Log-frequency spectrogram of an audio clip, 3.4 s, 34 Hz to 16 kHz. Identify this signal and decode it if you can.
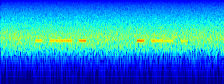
Morse code, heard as a keyed tone, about 11 wpm, 820 Hz, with heavy radio static, fading and a narrow filter. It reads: R R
